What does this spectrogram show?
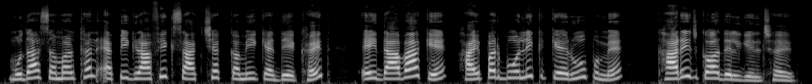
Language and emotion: Maithili, neutral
